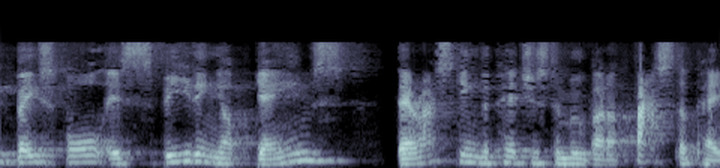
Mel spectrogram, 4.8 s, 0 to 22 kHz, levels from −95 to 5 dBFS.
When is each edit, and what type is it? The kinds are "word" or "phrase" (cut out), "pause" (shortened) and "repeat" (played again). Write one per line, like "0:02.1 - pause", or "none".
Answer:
0:02.5 - pause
